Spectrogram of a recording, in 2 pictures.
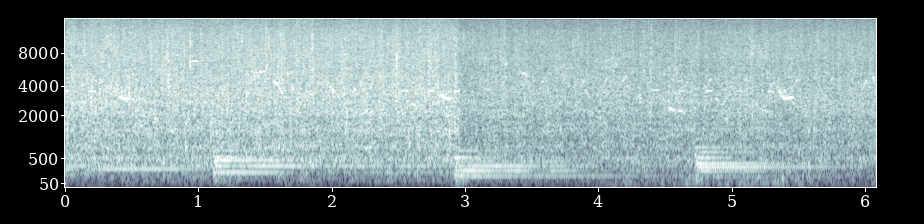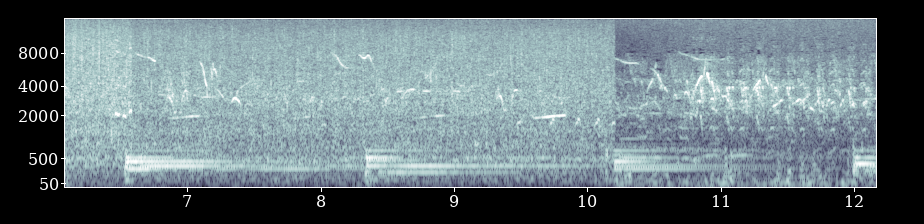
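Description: Background music of held chords changing about every two seconds, over the steady rush of a stream flowing over rocks. About ten seconds in, the water noise drops away and birds chirp over the music.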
